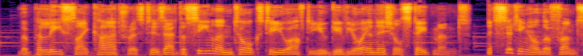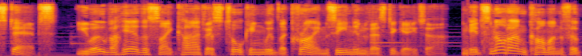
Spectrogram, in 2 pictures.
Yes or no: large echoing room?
no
